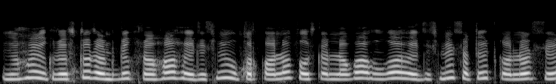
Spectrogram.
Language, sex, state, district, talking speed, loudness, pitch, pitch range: Hindi, female, Odisha, Sambalpur, 185 wpm, -15 LUFS, 255 Hz, 245-285 Hz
